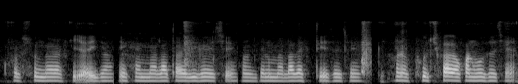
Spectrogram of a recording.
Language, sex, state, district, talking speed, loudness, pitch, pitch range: Bengali, male, West Bengal, Jhargram, 195 wpm, -21 LUFS, 170 Hz, 170-175 Hz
